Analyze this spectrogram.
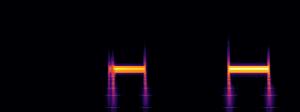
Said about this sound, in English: And tell me if this sounds like a phone hanging up.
